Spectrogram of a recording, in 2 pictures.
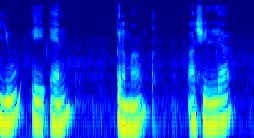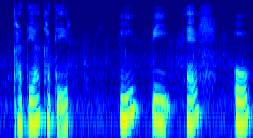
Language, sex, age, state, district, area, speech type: Goan Konkani, male, 18-30, Goa, Salcete, rural, read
